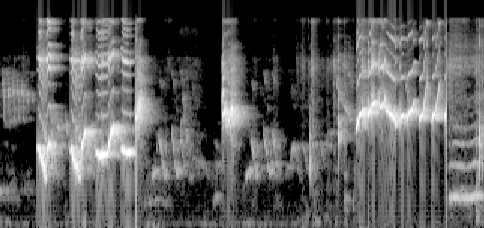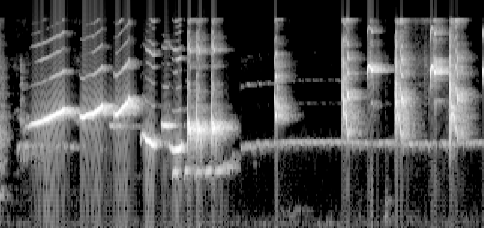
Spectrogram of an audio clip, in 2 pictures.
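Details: Gacor white-rumped shama singing a varied medley of sharp whistles, slurred notes, rapid trills and clicks in bursts with short pauses, used as a lure to provoke other shamas into full song.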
